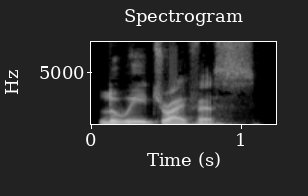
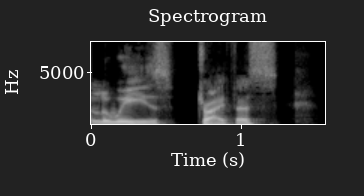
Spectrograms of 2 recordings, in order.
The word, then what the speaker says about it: Louis-Dreyfus: One celebrity that wasn't there, I don't think, is Julia Louis-Dreyfus. And I mention her because I always mispronounce her name. I always say Julia Louis-Dreyfus when it should be Julia King of France, Louis-Dreyfus. I always, add the S.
